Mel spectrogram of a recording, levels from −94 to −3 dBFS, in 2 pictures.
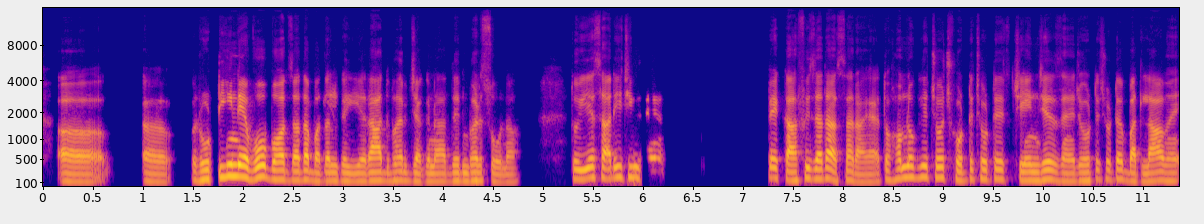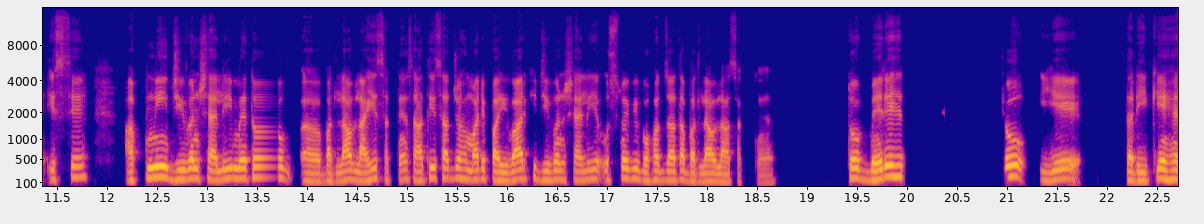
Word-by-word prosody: अ 115 Hz, -2 st, +1 dB, 0.4 s
अ, 115 Hz, -3 st, -1 dB, 0.3 s
routine 180 Hz, +8 st, +5 dB
है, 185 Hz, -, +10 dB
वो 175 Hz, +3 st, +7 dB
बहुत 150 Hz, -3 st, +4 dB
ज़्यादा 140 Hz, +1 st, +4 dB
बदल 130 Hz, 0 st, 0 dB
गई 125 Hz, -2 st, -2 dB
है, 125 Hz, 0 st, 0 dB
रात-भर 130 Hz, +1 st, +2 dB
जगना, 120 Hz, -1 st, -2 dB
दिन-भर 125 Hz, +1 st, -1 dB
सोना। 115 Hz, -3 st, -6 dB, 0.5 s
तो 155 Hz, -, 0 dB
ये 160 Hz, +4 st, +4 dB
सारी 175 Hz, 0 st, +2 dB
चीज़ें 180 Hz, -, -3 dB, 1.1 s
पे 175 Hz, -, +3 dB
काफ़ी 130 Hz, +1 st, +2 dB
ज़्यादा 160 Hz, 0 st, +5 dB
असर 140 Hz, -4 st, -1 dB
आया 110 Hz, 0 st, -2 dB
है। -, -, -4 dB
तो 145 Hz, -, -4 dB
हम 160 Hz, +4 st, 0 dB
लोग 180 Hz, -1 st, +1 dB
ये 185 Hz, -, +2 dB
जो 175 Hz, -1 st, +2 dB
छोटे-छोटे 155 Hz, -1 st, -2 dB
चेंजेज़ 135 Hz, -1 st, 0 dB
हैं, 120 Hz, 0 st, -1 dB
ज -, -, -12 dB
छोटे-छोटे 150 Hz, +4 st, -2 dB
बदलाव 125 Hz, +2 st, +1 dB
हैं, 125 Hz, 0 st, -2 dB
इससे 180 Hz, +5 st, -6 dB, 0.5 s
अपनी 175 Hz, +6 st, +4 dB
जीवनशैली 155 Hz, -1 st, 0 dB
में 165 Hz, 0 st, +3 dB
तो -, -, +3 dB, 0.4 s
अ, 125 Hz, -1 st, -2 dB
बदलाव 125 Hz, +5 st, -2 dB
ला 125 Hz, -, +1 dB
ही 150 Hz, +6 st, -1 dB
सकते 155 Hz, -, -10 dB
हैं, 150 Hz, -, -4 dB
साथ 135 Hz, +1 st, -4 dB
ही 175 Hz, -, +2 dB
साथ 165 Hz, -2 st, -2 dB
जो 170 Hz, -, +1 dB
हमारी 145 Hz, 0 st, -2 dB
परिवार 140 Hz, +4 st, +1 dB
की -, -, -8 dB
जीवनशैली 140 Hz, 0 st, -4 dB
है, 155 Hz, -, -3 dB
उसमें 155 Hz, +3 st, -3 dB
भी 160 Hz, -, -2 dB
बहुत 135 Hz, 0 st, -3 dB
ज़्यादा 140 Hz, +1 st, 0 dB
बदलाव 125 Hz, -2 st, -1 dB
ला 115 Hz, -1 st, -2 dB
सकते 105 Hz, -1 st, -16 dB
हैं। 105 Hz, 0 st, -13 dB, 0.8 s
तो 165 Hz, 0 st, +4 dB
मेरे 190 Hz, +7 st, +5 dB, 1.0 s
तो 190 Hz, +2 st, +3 dB
ये 145 Hz, +5 st, -2 dB, 0.5 s
तरीके 130 Hz, +3 st, +1 dB
हैं 150 Hz, 0 st, 0 dB
140 Hz, 185 wpm, -22 LUFS, 125-160 Hz, 1.1 s, है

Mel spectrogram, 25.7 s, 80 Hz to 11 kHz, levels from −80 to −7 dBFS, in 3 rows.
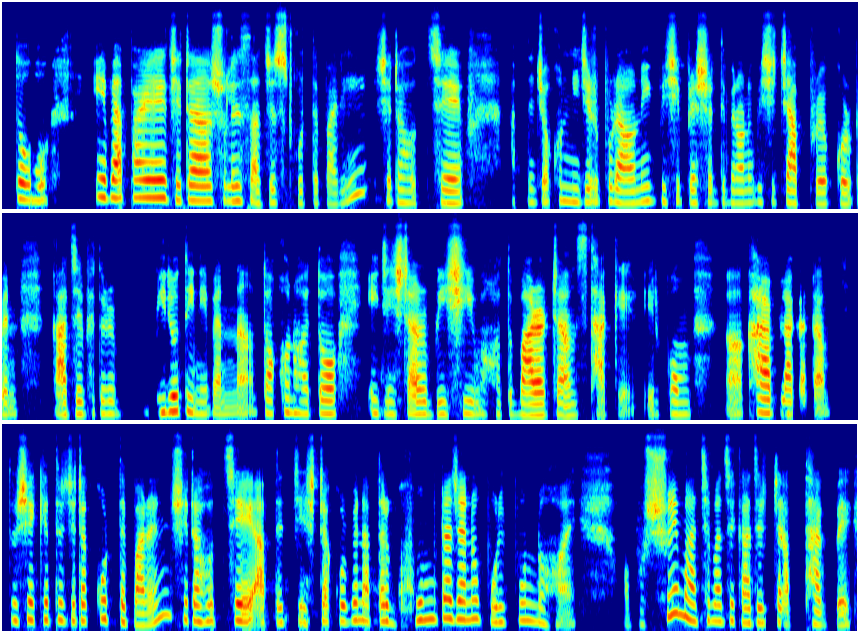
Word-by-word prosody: তো, -, -, +4 dB, 0.8 s
এ -, -, +6 dB
ব্যাপারে 275 Hz, +1 st, +5 dB, 0.2 s
যেটা 235 Hz, 0 st, +1 dB, 0.2 s
আসলে 225 Hz, 0 st, 0 dB, 0.2 s
suggest 190 Hz, +2 st, +2 dB
করতে 185 Hz, -, -12 dB
পারি 190 Hz, +7 st, -9 dB, 0.3 s
সেটা 200 Hz, -, -3 dB
হচ্ছে, 200 Hz, -, -6 dB, 0.7 s
আপনি -, -, -20 dB
যখন 235 Hz, -4 st, -7 dB
নিজের 205 Hz, 0 st, -3 dB
উপর 220 Hz, -, -10 dB, 0.2 s
অনেক 215 Hz, +3 st, -6 dB
বেশি 210 Hz, -, +1 dB
প্রেশার 195 Hz, -, +3 dB
দিবেন, 190 Hz, 0 st, -9 dB
অনেক 195 Hz, +1 st, -12 dB
বেশি -, -, +1 dB
চাপ 185 Hz, -2 st, +4 dB
প্রয়োগ 175 Hz, 0 st, -2 dB
করবেন। -, -, -3 dB, 0.5 s
কাজের 190 Hz, 0 st, +2 dB
ভেতরে 195 Hz, 0 st, -8 dB, 0.4 s
বিরতি 235 Hz, +2 st, +2 dB
নিবেন 95 Hz, -, -5 dB
না। -, -, 0 dB, 0.2 s
তখন 215 Hz, +3 st, -3 dB
হয়তো 195 Hz, +1 st, -3 dB, 0.5 s
এই 205 Hz, -, -6 dB
জিনিসটা 190 Hz, 0 st, +4 dB
আরো 190 Hz, -, +1 dB
বেশি 190 Hz, +2 st, +5 dB, 0.2 s
হয়তো 185 Hz, -3 st, -14 dB
বাড়ার 175 Hz, +1 st, +9 dB
চান্স 175 Hz, -1 st, +1 dB, 0.2 s
থাকে। -, -, -3 dB, 0.3 s
এরকম 190 Hz, -1 st, -6 dB, 0.5 s
আ -, -, -2 dB, 0.2 s
খারাপ 210 Hz, -2 st, +7 dB
লাগাটা। 190 Hz, -, 0 dB, 0.5 s
তো -, -, -13 dB
সেক্ষেত্রে 270 Hz, 0 st, -1 dB
যেটা 255 Hz, 0 st, 0 dB
করতে 280 Hz, -4 st, -1 dB
পারেন 185 Hz, +8 st, +1 dB, 0.2 s
সেটা 270 Hz, -3 st, 0 dB
হচ্ছে, 255 Hz, +1 st, 0 dB, 0.2 s
আপনি 230 Hz, -, -13 dB, 0.2 s
চেষ্টা 225 Hz, -2 st, 0 dB
করবেন 255 Hz, +2 st, -1 dB
আপনার 250 Hz, 0 st, 0 dB, 0.2 s
ঘুমটা 275 Hz, +2 st, 0 dB
যেন 275 Hz, 0 st, +6 dB, 0.2 s
পরিপূর্ণ 250 Hz, +3 st, -6 dB, 0.2 s
হয়। -, -, -6 dB, 0.6 s
অবশ্যই 350 Hz, +3 st, +2 dB
মাঝে, 265 Hz, -1 st, 0 dB
মাঝে 250 Hz, +1 st, -3 dB
কাজের 225 Hz, 0 st, -1 dB
চাপ -, -, -1 dB, 0.2 s
থাকবে। -, -, -1 dB
225 Hz, 145 wpm, -25 LUFS, 190-260 Hz, 0.8 s, বাড়ার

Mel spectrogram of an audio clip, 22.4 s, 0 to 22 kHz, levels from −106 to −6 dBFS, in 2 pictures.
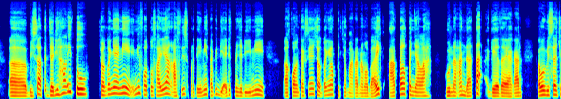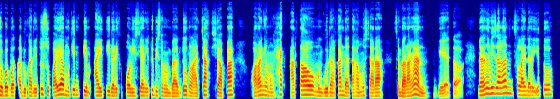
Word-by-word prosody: eee, 140 Hz, -1 st, +2 dB
bisa 140 Hz, +9 st, 0 dB
terjadi 180 Hz, +1 st, 0 dB
hal 255 Hz, +5 st, 0 dB
itu 220 Hz, -9 st, +4 dB, 0.2 s
contohnya 205 Hz, +7 st, +2 dB
nih, 230 Hz, -4 st, 0 dB
"Ini 245 Hz, -, -1 dB
foto 180 Hz, -7 st, -3 dB
saya 200 Hz, +7 st, +1 dB
yang -, -, -8 dB
asli 165 Hz, +8 st, -7 dB
seperti 140 Hz, +2 st, -6 dB
ini 200 Hz, -, -1 dB
tapi 190 Hz, +3 st, -6 dB
diedit 185 Hz, -, -3 dB
menjadi 140 Hz, -1 st, -3 dB
ini," 180 Hz, 0 st, -1 dB, 0.4 s
eee, 135 Hz, 0 st, -1 dB
konteksnya 155 Hz, +9 st, -2 dB
contohnya 185 Hz, +2 st, -2 dB
pencemaran 130 Hz, -5 st, -7 dB
nama 125 Hz, 0 st, -3 dB
baik 120 Hz, -, +1 dB
atau 175 Hz, +11 st, +1 dB
penyalahgunaan 150 Hz, 0 st, -3 dB
data 135 Hz, +1 st, +3 dB, 0.2 s
gitu 135 Hz, -1 st, +4 dB
ya 125 Hz, -2 st, +2 dB
kan. 130 Hz, +3 st, -1 dB, 0.3 s
Kamu 175 Hz, +1 st, +5 dB
bisa 175 Hz, +2 st, +2 dB
coba 160 Hz, -3 st, +2 dB
buat 150 Hz, 0 st, 0 dB
adukan 140 Hz, 0 st, -1 dB
itu 140 Hz, +10 st, 0 dB
supaya 165 Hz, +1 st, +3 dB
mungkin 185 Hz, +4 st, -3 dB
tim 160 Hz, -3 st, -1 dB
IT 150 Hz, +1 st, 0 dB
dari 145 Hz, -1 st, 0 dB
kepolisian 145 Hz, 0 st, -2 dB
itu 180 Hz, +6 st, -5 dB
bisa 155 Hz, -1 st, -6 dB
membantu 135 Hz, +3 st, 0 dB
melacak 155 Hz, +5 st, +1 dB
siapa 175 Hz, +5 st, +3 dB, 0.3 s
orang 170 Hz, +3 st, +1 dB
yang 165 Hz, -, -2 dB
meng-hack 165 Hz, +8 st, -4 dB
atau 185 Hz, +7 st, +4 dB
menggunakan 145 Hz, +1 st, -1 dB
data 135 Hz, -3 st, -1 dB
kamu 140 Hz, +4 st, -3 dB
secara 140 Hz, -1 st, +2 dB, 0.2 s
sembarangan, 135 Hz, 0 st, +3 dB, 0.2 s
gitu. 120 Hz, 0 st, -3 dB, 0.4 s
Dan 185 Hz, +7 st, +3 dB
misalkan 235 Hz, +1 st, +2 dB
selain 175 Hz, -4 st, +1 dB
dari 160 Hz, -1 st, -2 dB
itu 195 Hz, +2 st, -4 dB
155 Hz, 165 wpm, -23 LUFS, 140-185 Hz, 0.4 s, Kamu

